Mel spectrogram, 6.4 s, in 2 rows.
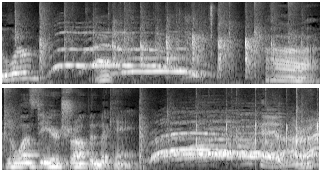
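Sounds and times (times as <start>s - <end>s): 
speech: 0.0s - 1.3s, 2.7s - 4.7s, 5.8s - 6.3s
audience applause: 0.4s - 3.2s, 4.6s - 6.3s.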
